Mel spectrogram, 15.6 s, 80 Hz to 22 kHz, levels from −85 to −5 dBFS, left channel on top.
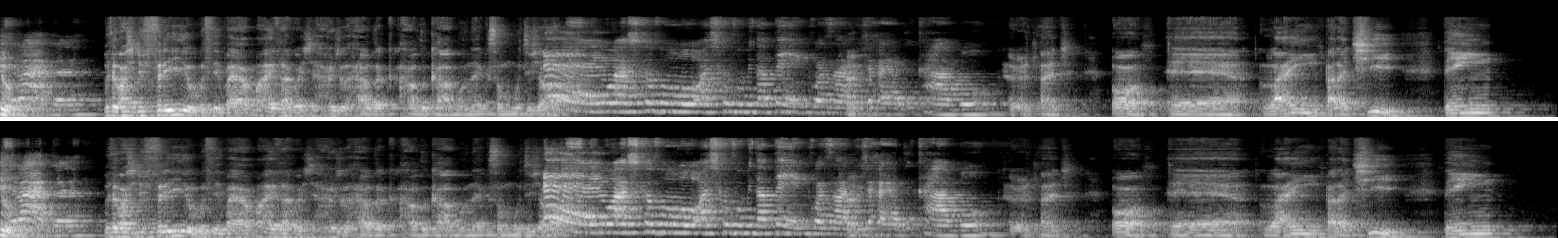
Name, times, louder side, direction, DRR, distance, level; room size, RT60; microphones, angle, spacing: voice 1, 0.0-1.1 5.4-10.1, right 3 dB, 30° right, 1.2 m, -24 dB
voice 2, 1.1-5.6 8.5-8.8 10.1-10.8 11.1-14.9, left 2 dB, 65° left, 0.8 m, -23 dB
18.0 x 6.2 x 2.3 m
head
